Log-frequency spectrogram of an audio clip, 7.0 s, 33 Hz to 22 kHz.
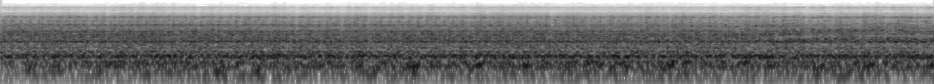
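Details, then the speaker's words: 1987 Johnson 150hp V6 two-stroke outboard with loss of power, after spray cleaning and a slight adjustment; dense uniform steady drone with no skips or knocks, all six cylinders sound like they're firing: normal idle. "Now I kind of want to make sure they're all fire. Sounds like they are. Yeah, that was fire. Yep, that was fire."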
